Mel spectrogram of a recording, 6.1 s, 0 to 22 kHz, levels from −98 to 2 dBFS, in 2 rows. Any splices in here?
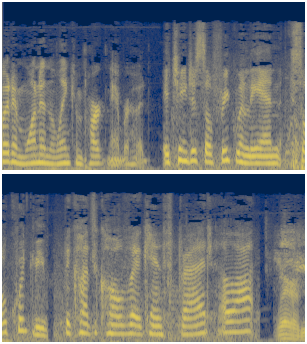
yes; 1 cut; at 1.6 s

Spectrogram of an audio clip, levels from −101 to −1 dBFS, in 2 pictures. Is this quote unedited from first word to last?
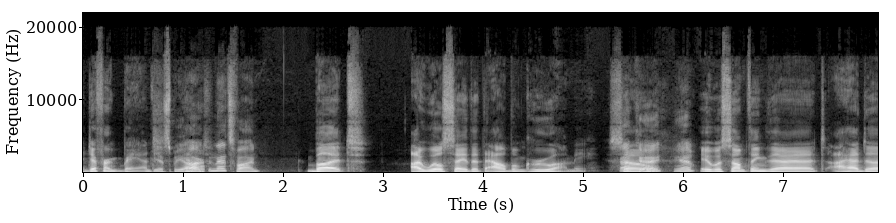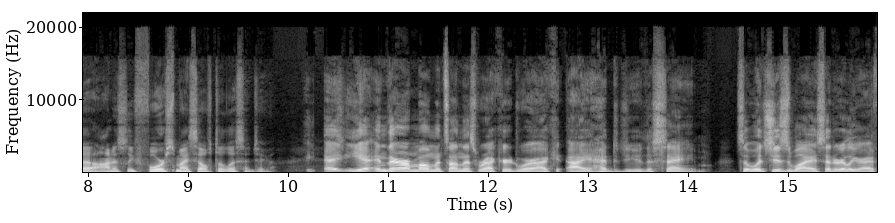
no; 1 cut; at 1.2 s

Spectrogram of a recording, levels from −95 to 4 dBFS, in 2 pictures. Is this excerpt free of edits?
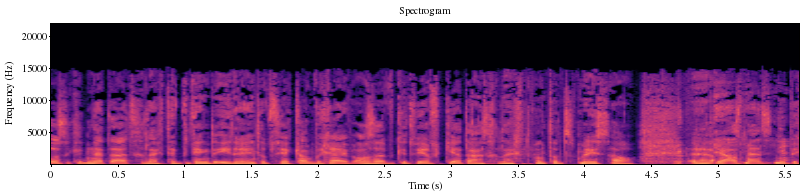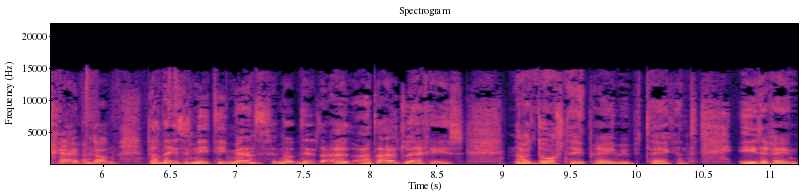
no; 3 cuts; at 5.0 s, 7.6 s, 9.0 s

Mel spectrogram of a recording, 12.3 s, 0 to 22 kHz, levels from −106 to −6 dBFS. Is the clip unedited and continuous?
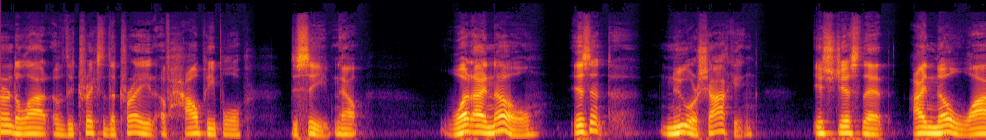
yes; 0 cuts

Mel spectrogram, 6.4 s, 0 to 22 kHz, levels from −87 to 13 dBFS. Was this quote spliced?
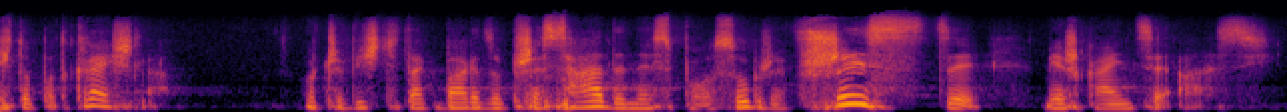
no; 0 cuts

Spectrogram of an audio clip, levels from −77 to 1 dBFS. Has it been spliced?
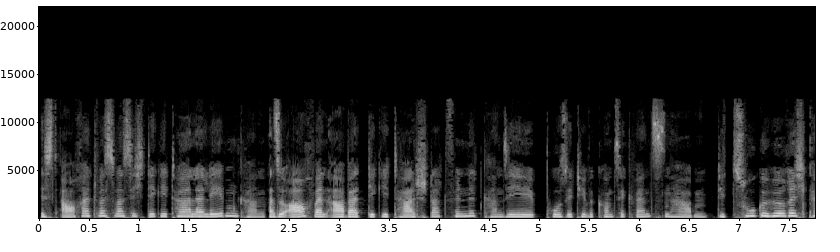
yes; 2 cuts; at 2.2 s, 4.4 s

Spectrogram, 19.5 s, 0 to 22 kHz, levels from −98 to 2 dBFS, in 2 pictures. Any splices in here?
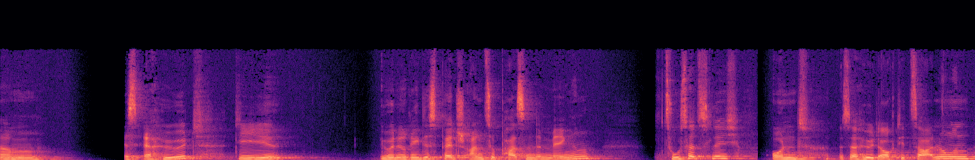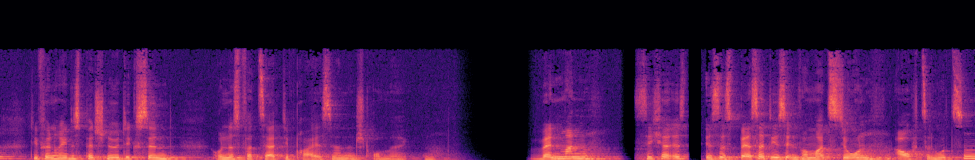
yes; 2 cuts; at 14.8 s, 16.6 s

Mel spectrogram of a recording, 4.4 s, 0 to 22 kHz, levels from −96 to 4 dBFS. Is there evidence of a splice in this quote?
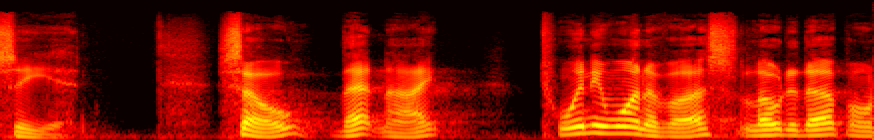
no; 0 cuts

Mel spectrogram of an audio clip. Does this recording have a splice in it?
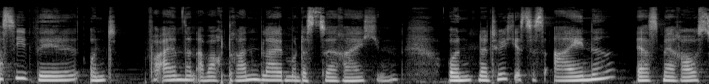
no; 0 cuts

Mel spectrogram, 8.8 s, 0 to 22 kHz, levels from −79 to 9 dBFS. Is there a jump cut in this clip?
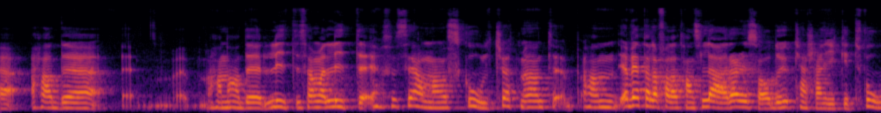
no; 0 cuts

